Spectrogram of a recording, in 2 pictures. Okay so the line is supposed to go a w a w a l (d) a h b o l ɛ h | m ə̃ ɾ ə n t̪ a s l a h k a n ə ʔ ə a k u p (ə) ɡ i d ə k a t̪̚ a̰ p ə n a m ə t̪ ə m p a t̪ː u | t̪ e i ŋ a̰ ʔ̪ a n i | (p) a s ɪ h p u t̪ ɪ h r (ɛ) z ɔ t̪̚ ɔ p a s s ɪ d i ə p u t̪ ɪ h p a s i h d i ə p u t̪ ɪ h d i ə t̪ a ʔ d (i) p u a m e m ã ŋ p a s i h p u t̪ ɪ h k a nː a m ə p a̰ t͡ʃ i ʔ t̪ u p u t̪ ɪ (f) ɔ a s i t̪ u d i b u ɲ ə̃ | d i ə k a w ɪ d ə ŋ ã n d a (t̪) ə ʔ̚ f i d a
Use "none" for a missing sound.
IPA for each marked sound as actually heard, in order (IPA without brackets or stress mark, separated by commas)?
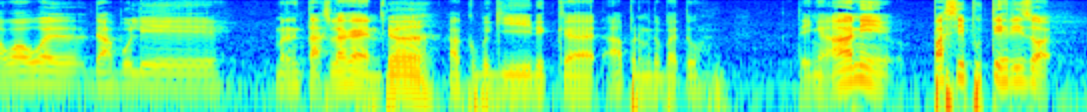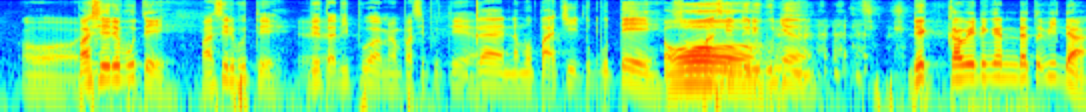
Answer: d, ə, p, i, i, h, t̪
